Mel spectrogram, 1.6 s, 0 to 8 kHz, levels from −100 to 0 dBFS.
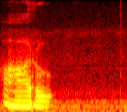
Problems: constant background noise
